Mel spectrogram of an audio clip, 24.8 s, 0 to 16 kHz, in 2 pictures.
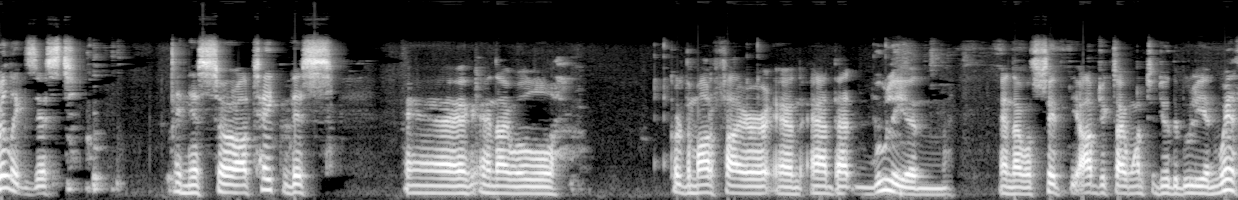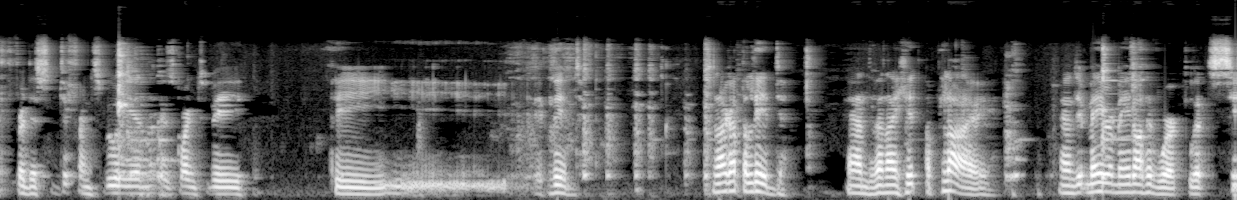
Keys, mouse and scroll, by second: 0.7 click, 6.5 click, 7.4 click, 14.1 click, 21.7 click, 23.5 click.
